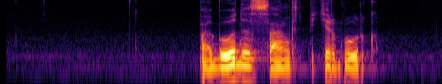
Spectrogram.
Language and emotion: Russian, neutral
